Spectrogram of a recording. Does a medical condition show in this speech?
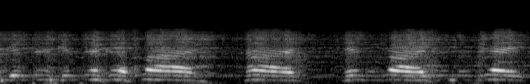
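Yes: brain injury.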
